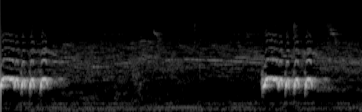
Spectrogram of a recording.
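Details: Local zebra dove singing: a pair of short, rolling coo bursts, each a fast series of soft pulses, separated by about two seconds of quieter background.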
